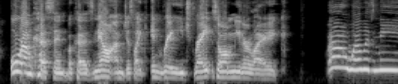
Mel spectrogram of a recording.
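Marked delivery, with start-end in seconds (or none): 4.4-5.3 very high, louder hammed-up lament; self-pitying wail, hammed up for laughs; mock woe. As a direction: play the melodramatic victim. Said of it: "and I'm crying".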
